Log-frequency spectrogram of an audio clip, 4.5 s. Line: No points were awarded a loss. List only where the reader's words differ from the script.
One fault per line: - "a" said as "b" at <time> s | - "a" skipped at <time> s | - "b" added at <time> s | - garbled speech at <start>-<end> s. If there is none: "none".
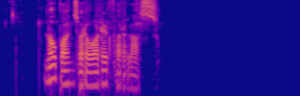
- "for" added at 1.7 s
